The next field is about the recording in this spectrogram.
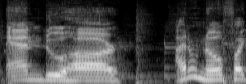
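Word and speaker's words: Andújar: Roll your Rs when you say Andujar.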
